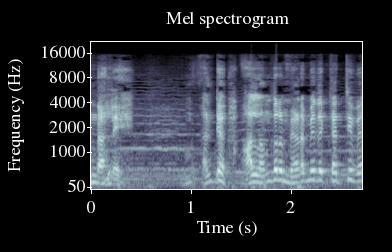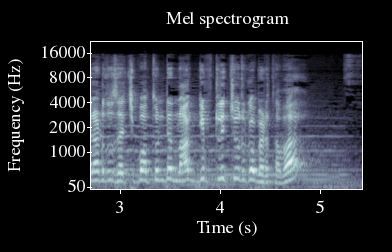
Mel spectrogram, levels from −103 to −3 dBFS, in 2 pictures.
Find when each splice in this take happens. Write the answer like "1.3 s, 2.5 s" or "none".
none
